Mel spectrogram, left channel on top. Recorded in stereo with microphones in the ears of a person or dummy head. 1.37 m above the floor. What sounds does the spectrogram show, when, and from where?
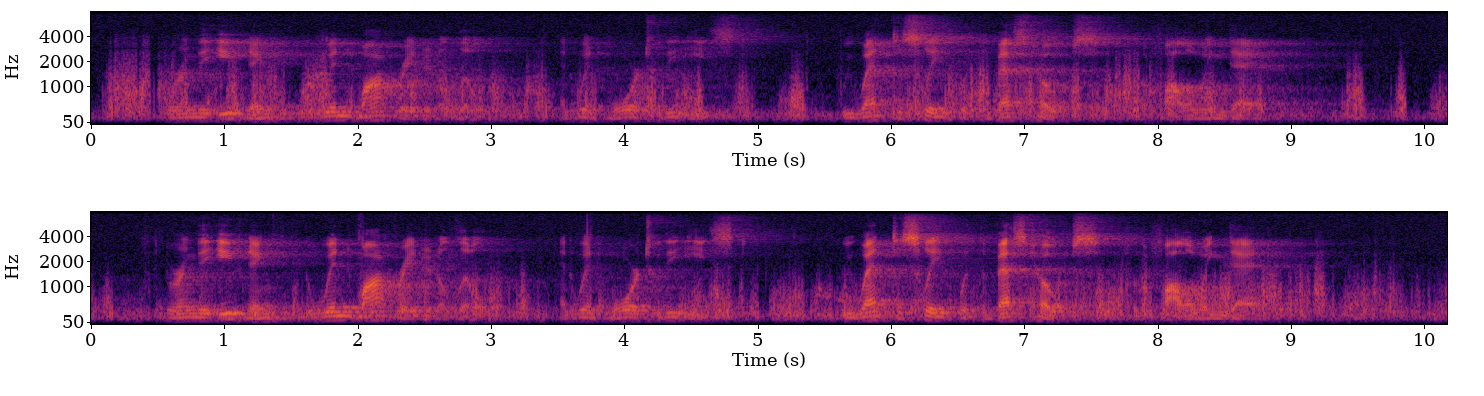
0.6 s a man speaking: 25° right (ahead or behind), 0.7 m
